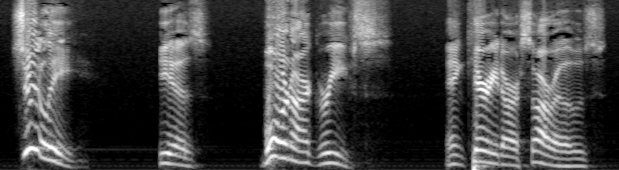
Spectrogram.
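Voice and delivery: preacher's call before the response; proclaiming read. Shown as a demonstration. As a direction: call it out for the church to answer. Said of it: "I'll read the first half of that".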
